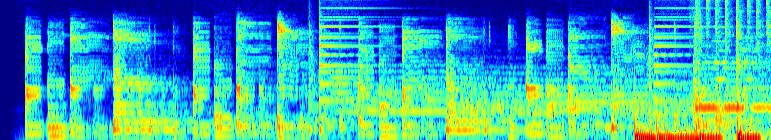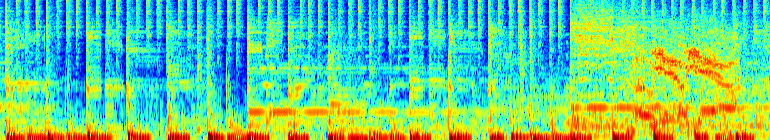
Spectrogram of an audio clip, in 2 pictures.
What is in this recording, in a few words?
Flaming Fire High Bell; When the High Bell Rings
